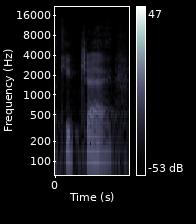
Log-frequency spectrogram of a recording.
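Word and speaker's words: K'iche': It's spelled like quiche, but it's Quiche.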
